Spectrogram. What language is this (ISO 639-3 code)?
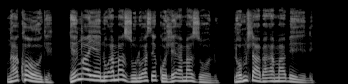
nde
